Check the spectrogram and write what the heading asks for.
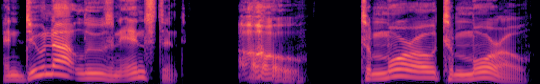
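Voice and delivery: high, eager plea; imploring. A narrator's reading. Nanan begs the Duke to hurry, imploring. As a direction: beg with rising urgency, lightly acted. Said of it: "with a lovely imploring expression".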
